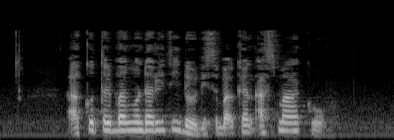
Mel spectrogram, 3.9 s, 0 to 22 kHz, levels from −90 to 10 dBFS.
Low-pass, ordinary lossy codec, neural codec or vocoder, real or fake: 9.9 kHz; AAC, 48 kbps; none; real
